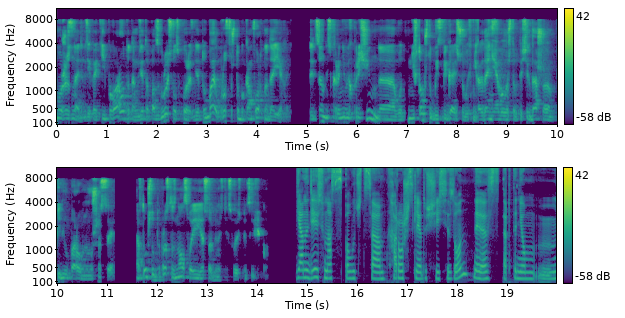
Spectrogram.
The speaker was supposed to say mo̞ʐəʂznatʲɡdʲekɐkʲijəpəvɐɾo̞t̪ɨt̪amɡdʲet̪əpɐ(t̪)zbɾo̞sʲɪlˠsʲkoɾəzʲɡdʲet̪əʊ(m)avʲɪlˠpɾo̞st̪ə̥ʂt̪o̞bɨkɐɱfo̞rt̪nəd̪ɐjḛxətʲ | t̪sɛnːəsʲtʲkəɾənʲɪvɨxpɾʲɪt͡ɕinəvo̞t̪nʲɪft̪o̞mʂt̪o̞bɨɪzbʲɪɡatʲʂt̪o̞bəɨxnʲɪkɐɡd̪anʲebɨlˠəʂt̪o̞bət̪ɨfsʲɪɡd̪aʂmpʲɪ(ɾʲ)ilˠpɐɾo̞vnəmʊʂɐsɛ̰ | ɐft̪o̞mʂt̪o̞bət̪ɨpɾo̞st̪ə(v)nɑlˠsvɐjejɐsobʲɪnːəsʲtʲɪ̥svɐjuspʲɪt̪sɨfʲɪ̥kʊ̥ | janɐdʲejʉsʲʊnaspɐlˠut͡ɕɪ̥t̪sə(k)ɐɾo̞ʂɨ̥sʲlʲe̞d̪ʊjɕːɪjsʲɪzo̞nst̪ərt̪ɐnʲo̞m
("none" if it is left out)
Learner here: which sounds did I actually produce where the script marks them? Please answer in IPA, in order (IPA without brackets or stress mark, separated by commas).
d̪, b, lʲ, z, x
